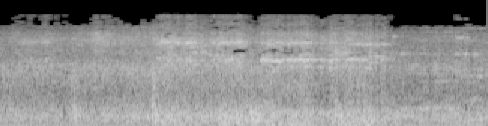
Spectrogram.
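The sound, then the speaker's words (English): A big streamliner passenger train rolls into a station with a steady, heavy rumble and rattling clatter of cars and wheels, a faint metallic squeal rising above the din. No one speaks. “Hey, look at this big streamliner”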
